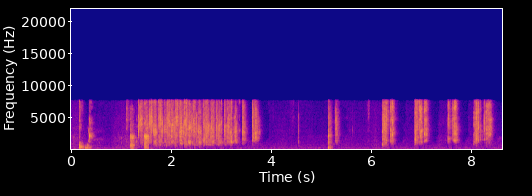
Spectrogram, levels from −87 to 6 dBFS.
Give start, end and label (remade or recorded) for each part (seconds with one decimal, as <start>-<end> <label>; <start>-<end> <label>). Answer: 0.0-3.7 recorded; 3.7-8.6 remade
